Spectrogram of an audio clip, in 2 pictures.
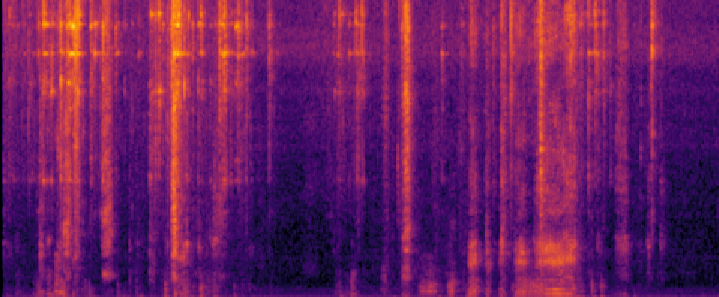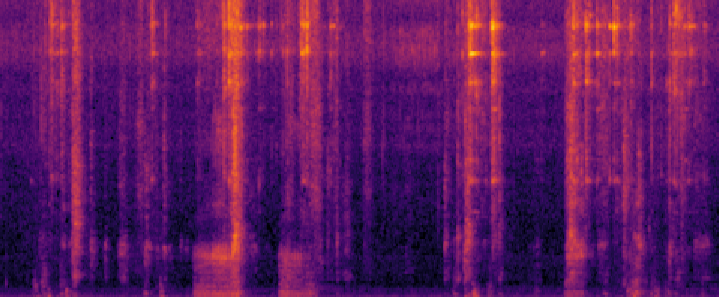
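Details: Two Maltese dogs at play give short rough growls, with a longer throaty growl near the middle and another at about twelve seconds, between scuffling clicks and thumps.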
